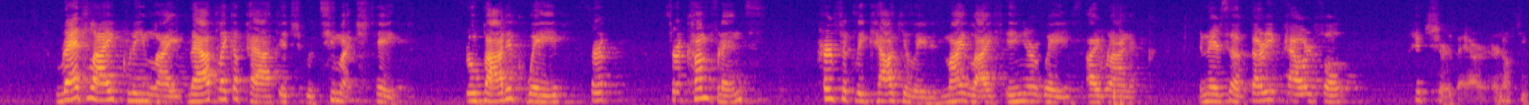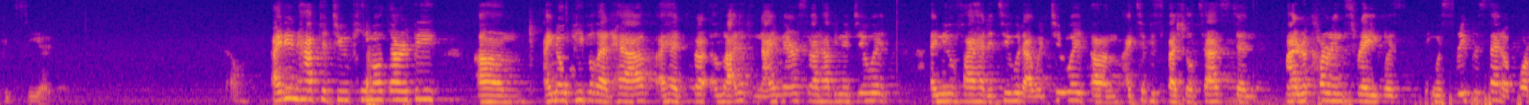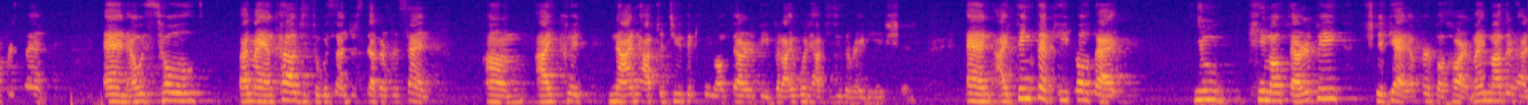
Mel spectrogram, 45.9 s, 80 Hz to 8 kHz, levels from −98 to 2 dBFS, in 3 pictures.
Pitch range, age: 180-225 Hz, 30-49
